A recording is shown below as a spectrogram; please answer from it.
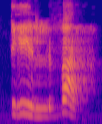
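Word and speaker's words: Elva: don't know Swedish, so Ilva. Oh, see, there's like, what do you call them? Emphasis on syllables that I wouldn't have even known. Let's have it again. Ilva.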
